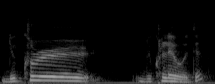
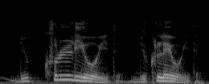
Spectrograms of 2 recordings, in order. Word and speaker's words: 뉴클레오이드: 특히 지금 요 뉴클레오드? 갑자기 발음이 생각이 안 나네요. 네. 아무튼 뉴클레오이드.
